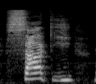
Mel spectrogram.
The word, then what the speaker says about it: Psaki: Is it Psaki? It's not Psaki. It's the silent P. Psaki. We need Psaki.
